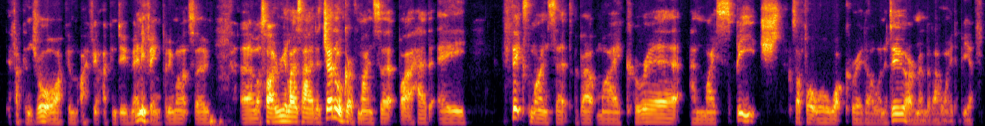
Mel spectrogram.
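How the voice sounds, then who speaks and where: A middle-aged therapist and life coach answering interview questions, speaking with a stutter that makes him repeat words and sounds. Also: male voice, deep voice, dark tone, breathy edge.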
